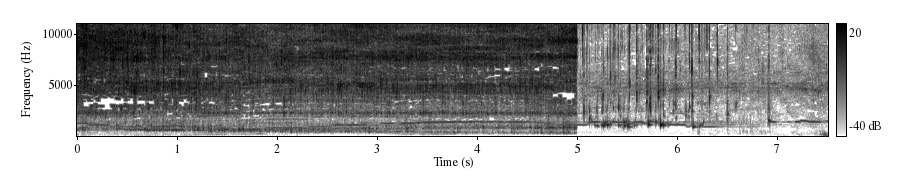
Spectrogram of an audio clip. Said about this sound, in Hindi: पानी भर लेते हैं पहले।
